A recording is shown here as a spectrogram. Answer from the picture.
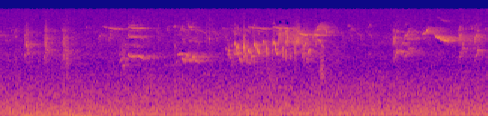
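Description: Birds chirping and twittering in short high calls and gliding whistles, with a busier run of rapid trills about three seconds in, over a steady low background noise.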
